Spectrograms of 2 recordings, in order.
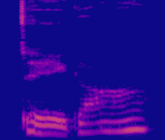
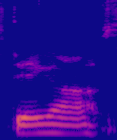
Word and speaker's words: Degas: So Edgar Degas. Oh, it's Degas. It is off. Yeah, but you don't pronounce S.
